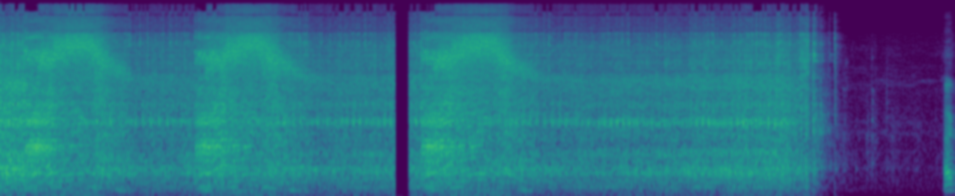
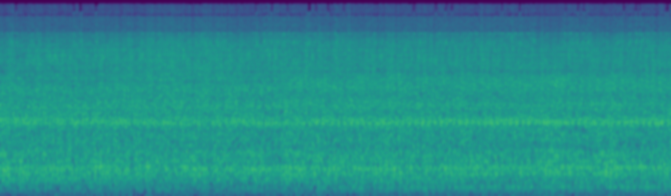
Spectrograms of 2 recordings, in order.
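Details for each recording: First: Weed Eater two-stroke trimmer after the low jet is reopened about a quarter turn from a bogging setting: crisp, quick revs on three throttle blips, good throttle response, though idle is slightly high. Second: Weed Eater two-stroke trimmer during carb adjustment: a dense, buzzy, slightly uneven drone that slows as the low-speed jet is opened too far, running rich and bogging before the jet is closed back.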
